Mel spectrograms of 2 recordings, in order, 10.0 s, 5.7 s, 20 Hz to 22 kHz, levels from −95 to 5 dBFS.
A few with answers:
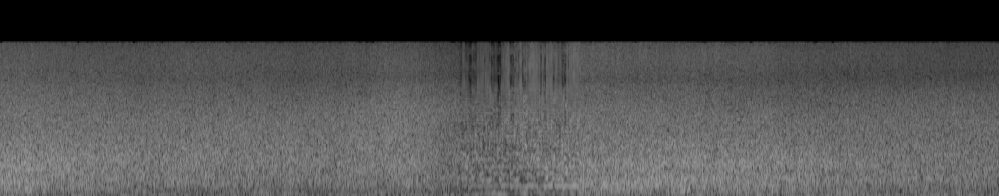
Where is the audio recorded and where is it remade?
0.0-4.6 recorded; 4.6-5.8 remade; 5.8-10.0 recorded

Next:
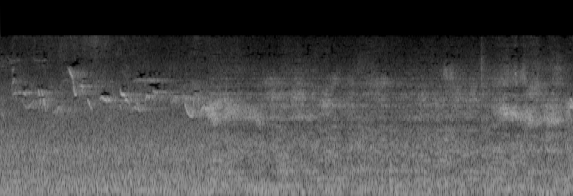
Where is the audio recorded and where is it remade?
0.0-2.1 recorded; 2.1-5.7 remade

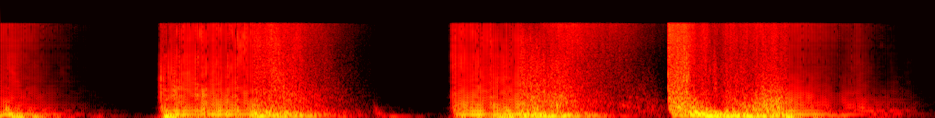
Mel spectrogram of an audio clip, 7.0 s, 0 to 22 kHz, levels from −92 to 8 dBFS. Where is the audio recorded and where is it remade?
0.0-1.9 remade; 1.9-2.8 recorded; 2.8-3.9 remade; 3.9-5.9 recorded; 5.9-7.0 remade

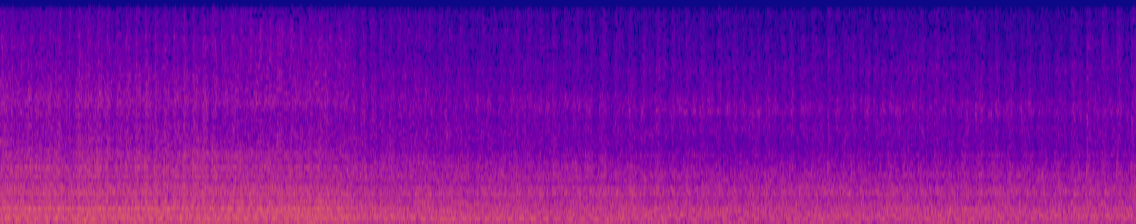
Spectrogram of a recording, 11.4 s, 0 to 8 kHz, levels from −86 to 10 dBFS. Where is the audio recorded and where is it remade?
0.0-11.4 recorded

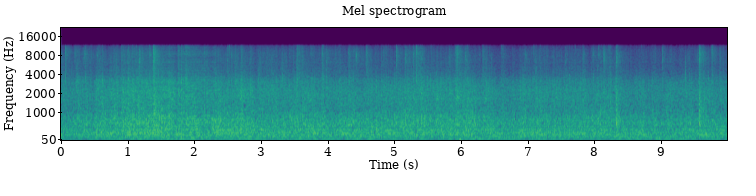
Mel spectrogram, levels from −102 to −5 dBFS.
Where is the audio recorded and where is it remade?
0.0-1.5 recorded; 1.5-2.3 remade; 2.3-10.0 recorded

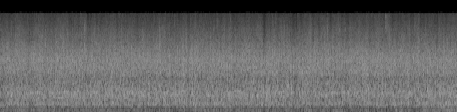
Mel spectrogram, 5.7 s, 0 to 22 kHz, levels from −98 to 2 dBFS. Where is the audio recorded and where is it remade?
0.0-0.4 remade; 0.4-3.8 recorded; 3.8-4.4 remade; 4.4-5.7 recorded

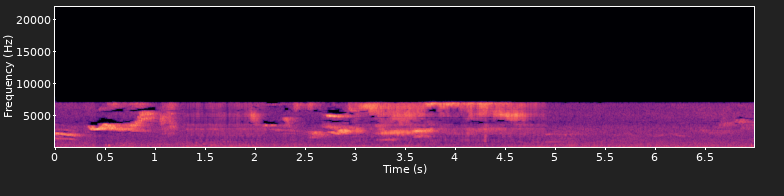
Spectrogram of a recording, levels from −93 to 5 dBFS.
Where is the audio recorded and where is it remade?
0.0-1.3 recorded; 1.3-2.1 remade; 2.1-3.0 recorded; 3.0-4.9 remade; 4.9-7.0 recorded

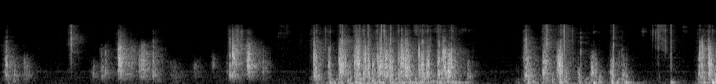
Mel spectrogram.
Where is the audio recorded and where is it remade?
0.0-1.3 recorded; 1.3-2.7 remade; 2.7-7.2 recorded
